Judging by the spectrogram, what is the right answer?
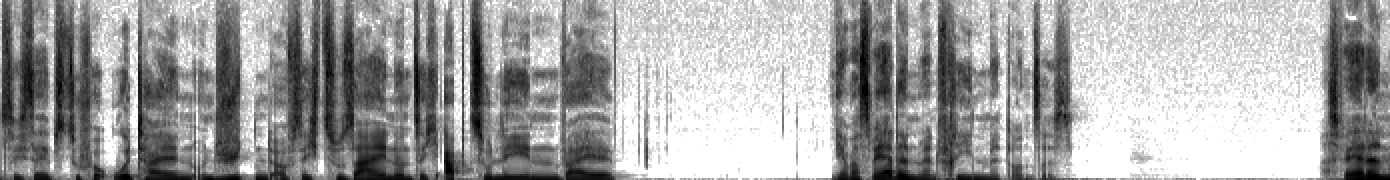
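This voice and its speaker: A woman's voice: lowish voice, gravelly, darkish tone. A woman in her thirties hosting a self-help podcast, talking reflectively and speaking straight to the listener. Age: 30s. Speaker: podcast host.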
